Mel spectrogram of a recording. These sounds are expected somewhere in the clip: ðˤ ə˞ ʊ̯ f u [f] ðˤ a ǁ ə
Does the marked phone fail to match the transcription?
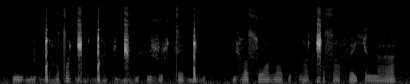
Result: no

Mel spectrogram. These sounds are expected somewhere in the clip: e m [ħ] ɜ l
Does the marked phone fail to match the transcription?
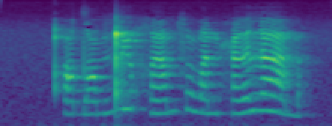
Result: no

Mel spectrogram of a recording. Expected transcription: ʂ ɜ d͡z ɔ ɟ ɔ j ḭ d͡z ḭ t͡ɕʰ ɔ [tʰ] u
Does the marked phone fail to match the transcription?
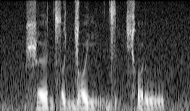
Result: yes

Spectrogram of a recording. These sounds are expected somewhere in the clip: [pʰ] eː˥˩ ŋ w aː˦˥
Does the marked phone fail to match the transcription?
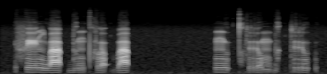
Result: yes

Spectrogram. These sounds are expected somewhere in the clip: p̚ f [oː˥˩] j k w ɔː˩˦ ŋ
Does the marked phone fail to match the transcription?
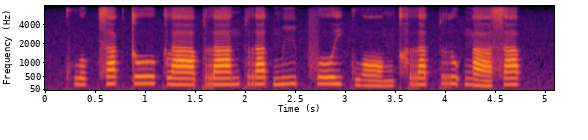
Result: no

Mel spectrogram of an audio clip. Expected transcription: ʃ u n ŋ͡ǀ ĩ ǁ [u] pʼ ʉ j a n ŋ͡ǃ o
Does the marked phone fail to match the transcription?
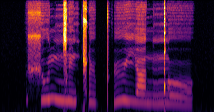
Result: yes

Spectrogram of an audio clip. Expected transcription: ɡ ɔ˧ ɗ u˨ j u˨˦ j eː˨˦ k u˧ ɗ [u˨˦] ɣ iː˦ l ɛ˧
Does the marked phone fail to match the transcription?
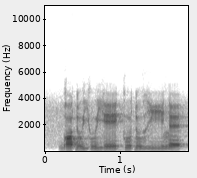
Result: yes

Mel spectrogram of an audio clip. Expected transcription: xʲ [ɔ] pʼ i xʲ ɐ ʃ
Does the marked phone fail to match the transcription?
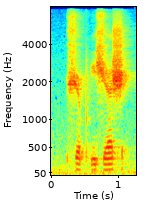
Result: no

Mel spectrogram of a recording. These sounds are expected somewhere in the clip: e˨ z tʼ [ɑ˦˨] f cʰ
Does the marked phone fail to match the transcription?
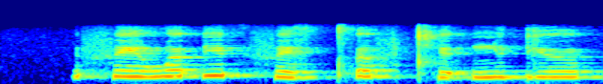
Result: yes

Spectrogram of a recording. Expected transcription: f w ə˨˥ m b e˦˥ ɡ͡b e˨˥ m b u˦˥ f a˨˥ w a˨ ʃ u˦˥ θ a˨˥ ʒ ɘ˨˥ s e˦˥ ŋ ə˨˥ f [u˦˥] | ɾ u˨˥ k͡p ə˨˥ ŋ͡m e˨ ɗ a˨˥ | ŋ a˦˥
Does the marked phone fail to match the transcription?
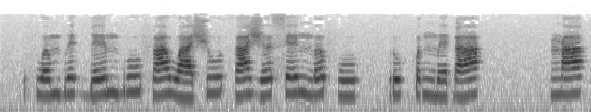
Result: yes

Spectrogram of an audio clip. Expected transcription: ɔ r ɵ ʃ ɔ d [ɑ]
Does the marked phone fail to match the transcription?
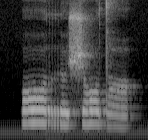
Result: no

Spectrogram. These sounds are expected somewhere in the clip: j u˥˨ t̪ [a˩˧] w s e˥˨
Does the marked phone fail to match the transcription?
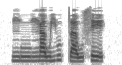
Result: no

